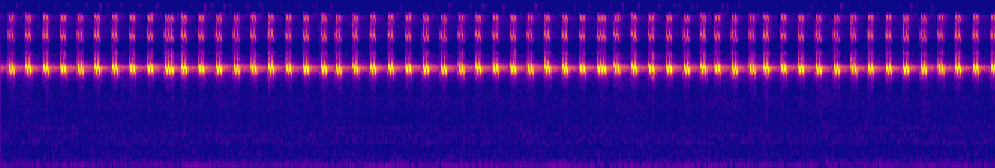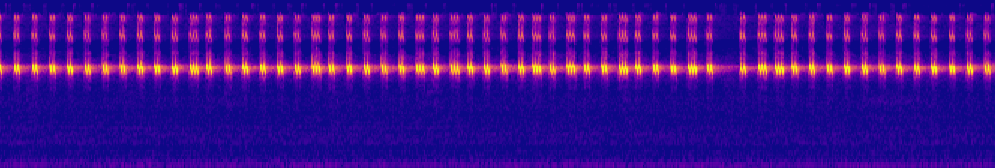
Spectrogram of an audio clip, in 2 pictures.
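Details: Cricket chirping in the countryside, a steady high-pitched pulsed chirp repeating about three times per second without pause, one brief break near seventeen seconds, faint low hum beneath.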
